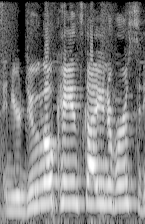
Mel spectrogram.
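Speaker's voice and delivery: ordinary delivery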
